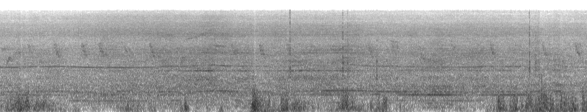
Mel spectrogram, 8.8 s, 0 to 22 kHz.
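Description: Embraer ERJ145 regional jet's Rolls-Royce AE 3007 turbofan engines whining steadily on approach, with irregular gusts of wind buffeting the microphone.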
